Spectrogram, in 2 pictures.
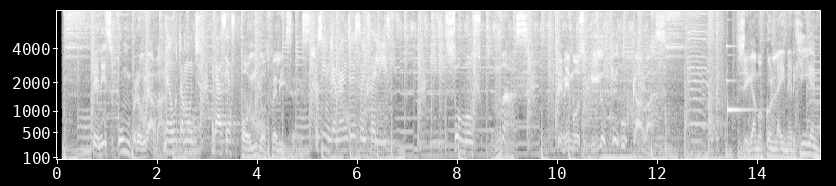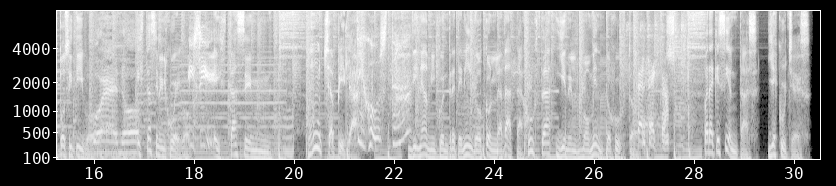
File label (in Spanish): pack, Arte generico, Voz masculina; Para vestir tu programa; Arte generico pack 1; 10 spots personalizables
